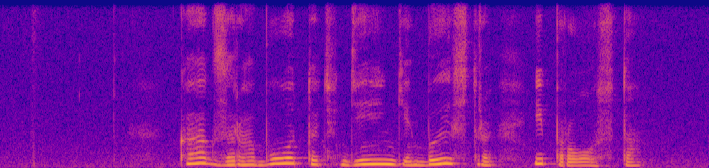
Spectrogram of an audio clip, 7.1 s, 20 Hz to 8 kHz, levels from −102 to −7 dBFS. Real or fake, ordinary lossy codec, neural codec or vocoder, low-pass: real; none; none; none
